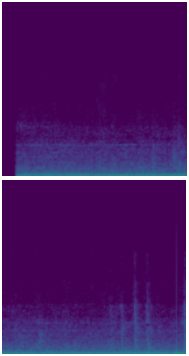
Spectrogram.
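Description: A refrigerator hums steadily close by.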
